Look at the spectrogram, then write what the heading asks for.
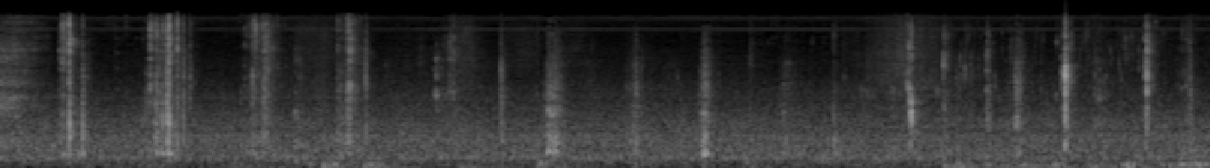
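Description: A person chewing a mouthful of food close to the microphone, with irregular short sharp clicks from the mouth, a dozen or so.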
